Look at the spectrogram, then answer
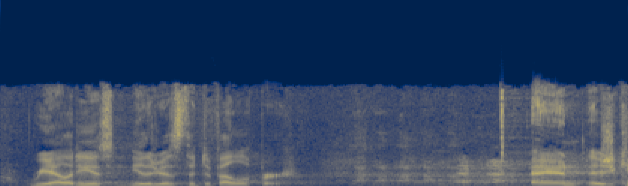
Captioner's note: laughter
